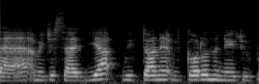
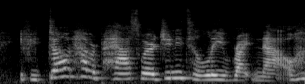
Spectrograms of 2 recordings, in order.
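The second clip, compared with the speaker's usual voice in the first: convincing put-on American accent; 4 semitones higher than usual. Retelling what the girl at the door said: imitating an American accent. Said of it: "in her little American accent".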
